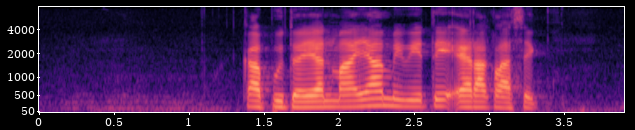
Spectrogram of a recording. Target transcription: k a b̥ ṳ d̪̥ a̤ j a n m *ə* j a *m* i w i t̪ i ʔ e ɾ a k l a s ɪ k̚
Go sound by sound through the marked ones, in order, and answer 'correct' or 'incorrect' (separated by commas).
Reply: incorrect, correct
